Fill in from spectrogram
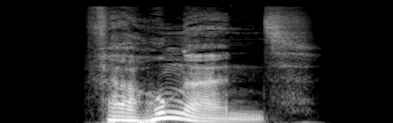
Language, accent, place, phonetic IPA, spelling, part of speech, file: German, Germany, Berlin, [fɛɐ̯ˈhʊŋɐns], Verhungerns, noun, De-Verhungerns.ogg
- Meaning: genitive singular of Verhungern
